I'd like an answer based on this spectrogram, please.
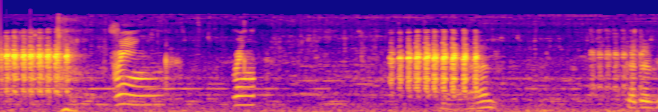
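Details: Frogs calling in two strong bursts of fast rattling pulses, interspersed with sliding, voice-like tonal sounds and a low hum underneath.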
